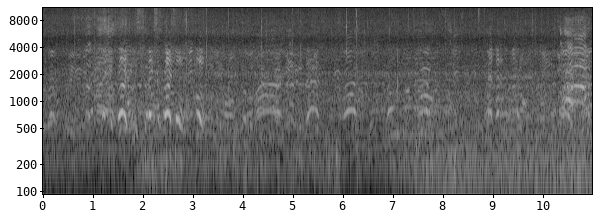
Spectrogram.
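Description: Soccer players shouting and calling to each other across the pitch: short, distant calls from several voices, thickest in the first three seconds, over a steady background hiss.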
